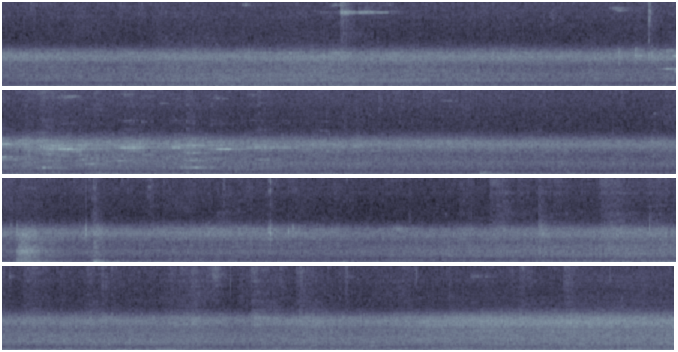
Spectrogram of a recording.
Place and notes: Small square outside the station, Traffic sound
